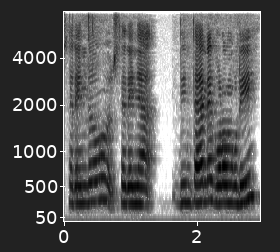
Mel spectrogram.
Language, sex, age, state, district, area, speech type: Santali, female, 45-60, Jharkhand, Bokaro, rural, spontaneous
